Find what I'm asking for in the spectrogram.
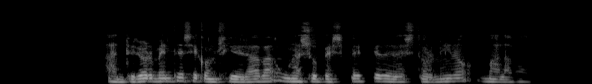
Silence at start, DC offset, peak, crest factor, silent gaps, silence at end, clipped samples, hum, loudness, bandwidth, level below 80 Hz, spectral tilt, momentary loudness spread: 1.05 s; under 0.1%; -18 dBFS; 18 dB; none; 0.6 s; under 0.1%; none; -36 LUFS; 8 kHz; -76 dBFS; -7 dB/octave; 11 LU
